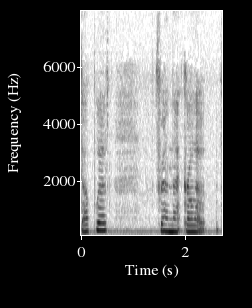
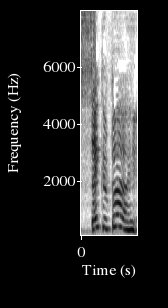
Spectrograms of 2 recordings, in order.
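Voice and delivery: higher, louder acted-out threat; mock menacing command; 6 semitones higher, 5 dB louder, slower than usual. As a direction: order it like a retold movie villain. Acting out Eddie's threatening line.

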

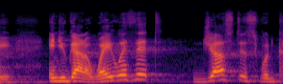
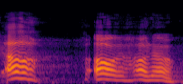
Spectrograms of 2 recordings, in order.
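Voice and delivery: raised, acted dismay; mock alarm; 4 semitones higher, 4 dB louder than usual. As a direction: play at dawning panic. Acts Paul noticing the snake.

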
